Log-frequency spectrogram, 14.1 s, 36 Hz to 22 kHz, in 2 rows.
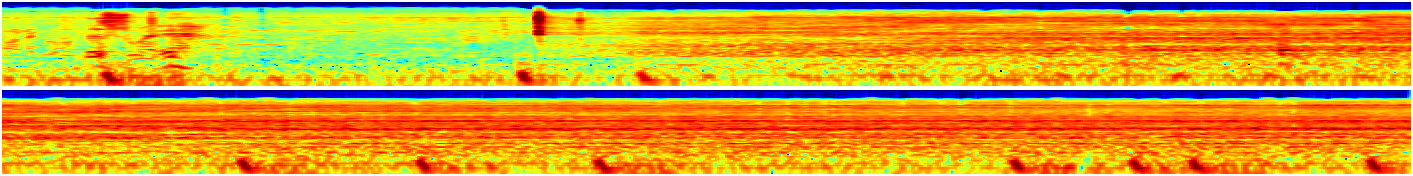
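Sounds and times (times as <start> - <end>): torch flame hissing: 0.3 - 14.0
torch igniter click: 2.5 - 3.4.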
